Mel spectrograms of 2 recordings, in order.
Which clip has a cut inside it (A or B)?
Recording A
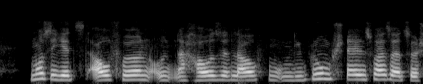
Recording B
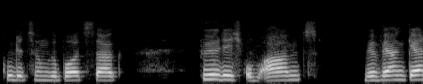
B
